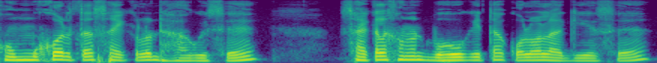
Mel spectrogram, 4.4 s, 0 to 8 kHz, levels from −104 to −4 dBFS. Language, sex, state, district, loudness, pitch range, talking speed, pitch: Assamese, male, Assam, Kamrup Metropolitan, -18 LUFS, 135-160 Hz, 135 wpm, 150 Hz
